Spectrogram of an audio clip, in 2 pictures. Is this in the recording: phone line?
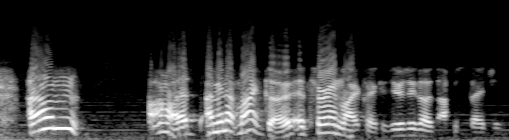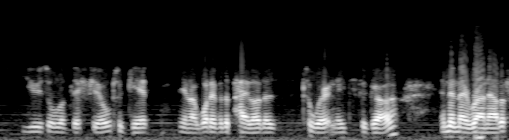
yes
